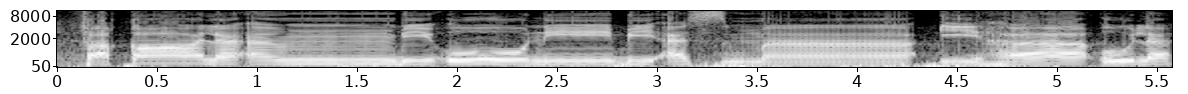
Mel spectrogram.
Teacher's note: Maksudnya dia baca mad jaiz munfasil yang dua harakat. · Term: mak jaiz munfasil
